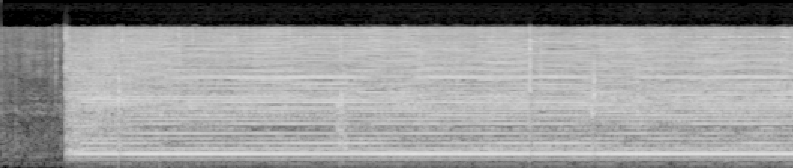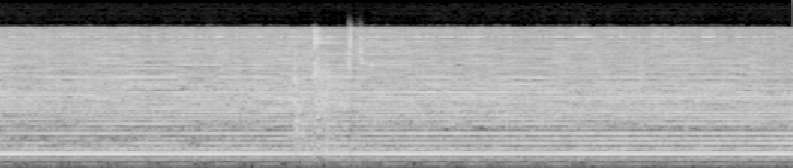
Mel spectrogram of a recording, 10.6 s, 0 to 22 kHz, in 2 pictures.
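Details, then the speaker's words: Trane XL14i condensing unit: loud steady electrical buzz-hum, condenser fan motor not spinning though its capacitor tests good; failed fan motor, unit tripping on pressure. "we have a bad motor cap pass it is okay that fan should run fan should run it's not running"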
